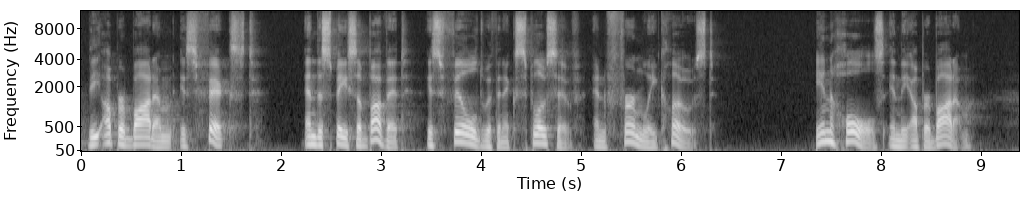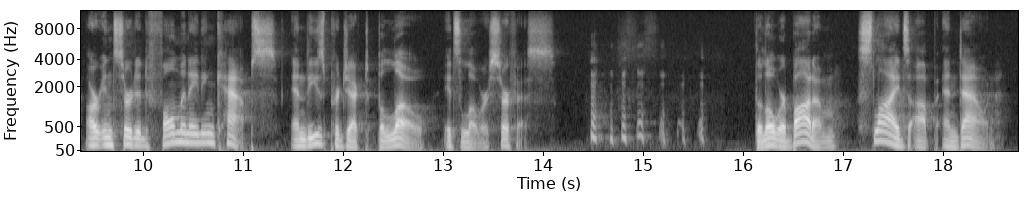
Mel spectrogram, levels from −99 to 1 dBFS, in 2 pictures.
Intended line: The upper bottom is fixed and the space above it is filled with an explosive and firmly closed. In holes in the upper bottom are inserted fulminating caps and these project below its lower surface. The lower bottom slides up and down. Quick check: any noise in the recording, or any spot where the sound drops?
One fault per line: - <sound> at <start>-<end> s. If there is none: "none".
- laugh at 14.5-15.7 s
